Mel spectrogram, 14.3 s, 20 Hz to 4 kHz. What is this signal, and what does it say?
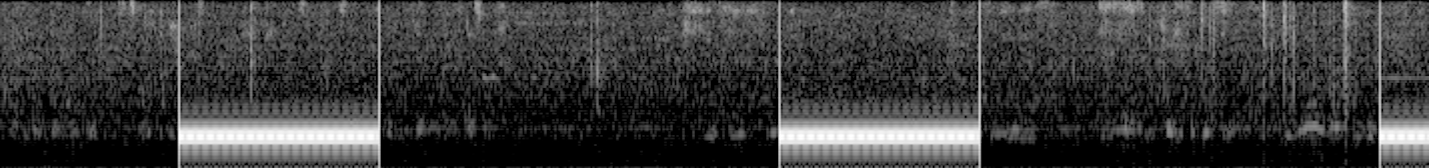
Ringback tone (North America), 440 + 480 Hz.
